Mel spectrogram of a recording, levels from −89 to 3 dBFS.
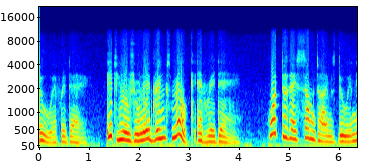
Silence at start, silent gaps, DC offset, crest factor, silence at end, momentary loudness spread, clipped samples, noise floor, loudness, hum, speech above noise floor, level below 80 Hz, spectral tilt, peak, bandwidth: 0 s; none; under 0.1%; 12 dB; 0 s; 12 LU; under 0.1%; -40 dBFS; -15 LUFS; none; 26 dB; -38 dBFS; -9.5 dB/octave; -4 dBFS; 8.8 kHz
